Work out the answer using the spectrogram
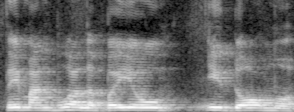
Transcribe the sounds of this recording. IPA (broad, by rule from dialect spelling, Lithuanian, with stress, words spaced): ˈtɐɪ ˈmɐn ˈbuːɐ lˠɐˈbɐɪ ˈjɛʊ ɪˈdoːmʊ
